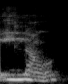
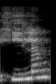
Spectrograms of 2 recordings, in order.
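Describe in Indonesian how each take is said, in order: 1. Kata ini langsung diawali vokal. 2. Kata ini diawali bunyi h yang jelas.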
